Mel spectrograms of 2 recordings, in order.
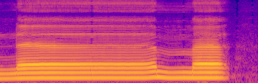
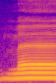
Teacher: harus agak panjang gunnahnya atau dipanjangkan gunnahnya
